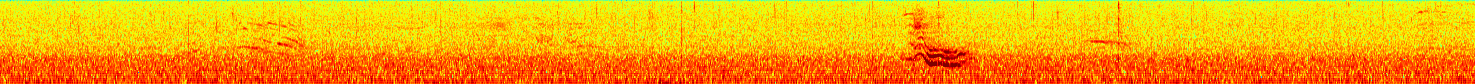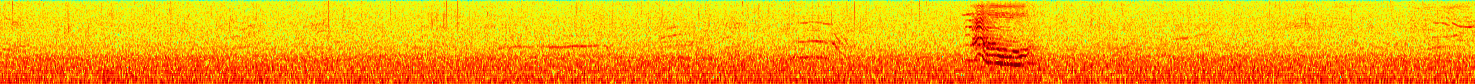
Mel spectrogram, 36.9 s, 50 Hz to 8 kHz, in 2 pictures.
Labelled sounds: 3.0	3.6	killer whale, Bigg's (transient), 1.4 to 3.8 kHz
11.3	12.1	killer whale, Bigg's (transient), 0.78 to 3.6 kHz
13.6	14.1	killer whale, Bigg's (transient), 1.6 to 2.0 kHz
24.8	25.9	killer whale, Bigg's (transient), 1.4 to 1.6 kHz
26.7	27.0	killer whale, Bigg's (transient), 2.1 to 2.5 kHz
28.4	28.9	killer whale, Bigg's (transient), 1.8 to 3.9 kHz
30.5	31.4	killer whale, Bigg's (transient), 0.88 to 6.7 kHz
36.3	36.8	killer whale, Bigg's (transient), 2.2 to 3.9 kHz

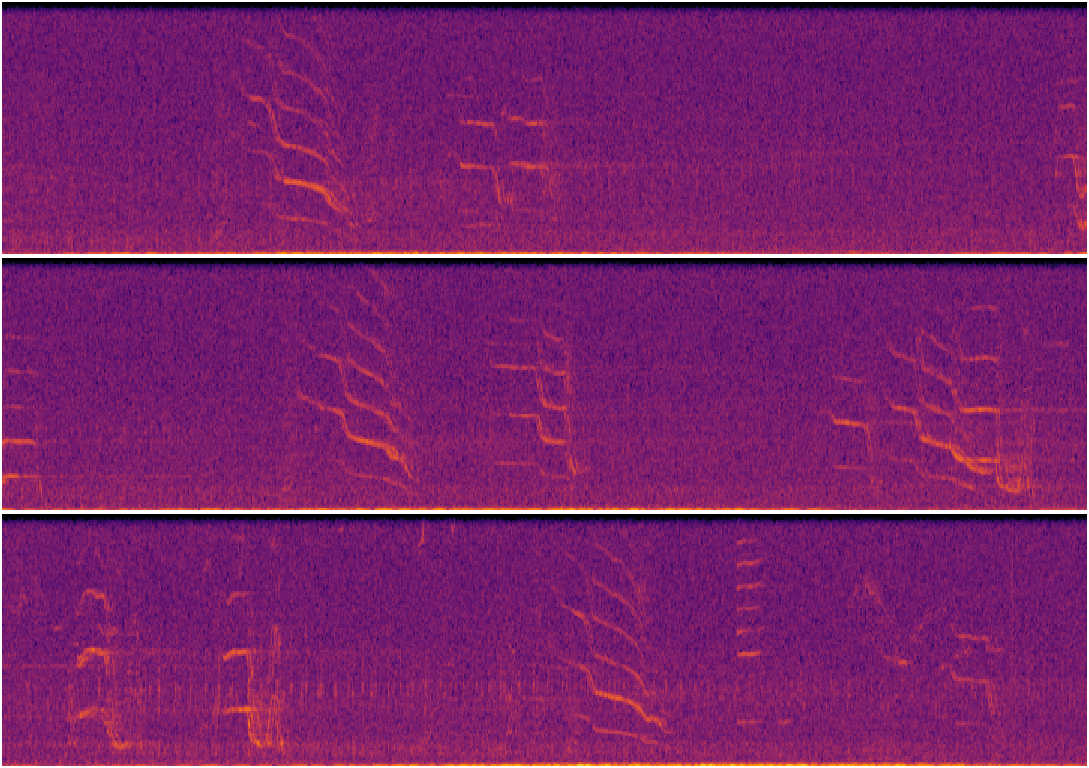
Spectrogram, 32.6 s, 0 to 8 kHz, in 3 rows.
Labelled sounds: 2.4	3.5	killer whale, northern resident, G clan, 0.93 to 7.2 kHz
4.5	5.5	killer whale, northern resident, G clan, 0.83 to 5.1 kHz
10.5	11.2	killer whale, northern resident, G clan, 0.80 to 3.2 kHz
13.8	15.0	killer whale, northern resident, G clan, 0.80 to 7.8 kHz
15.7	16.6	killer whale, northern resident, G clan, 0.99 to 5.8 kHz
19.0	21.5	killer whale, northern resident, G clan, 0.90 to 6.5 kHz
22.3	22.9	killer whale, northern resident, G clan, 1.4 to 5.6 kHz
23.9	24.3	killer whale, northern resident, G clan, 1.2 to 5.5 kHz
27.3	29.3	killer whale, northern resident, G clan, 0.80 to 7.0 kHz
30.5	31.7	killer whale, northern resident, G clan, 1.9 to 4.5 kHz

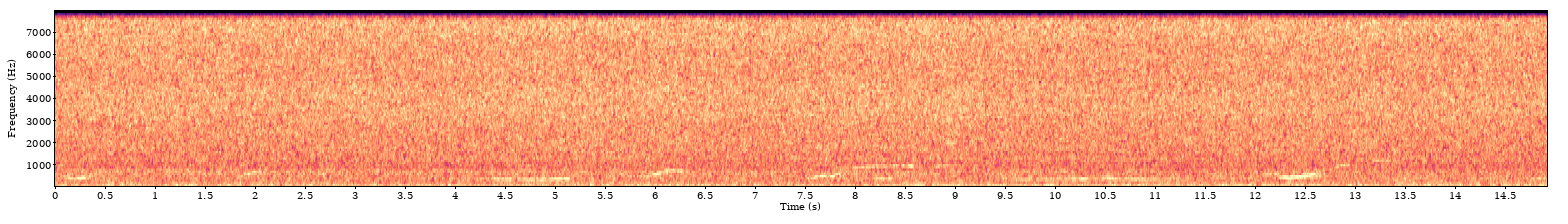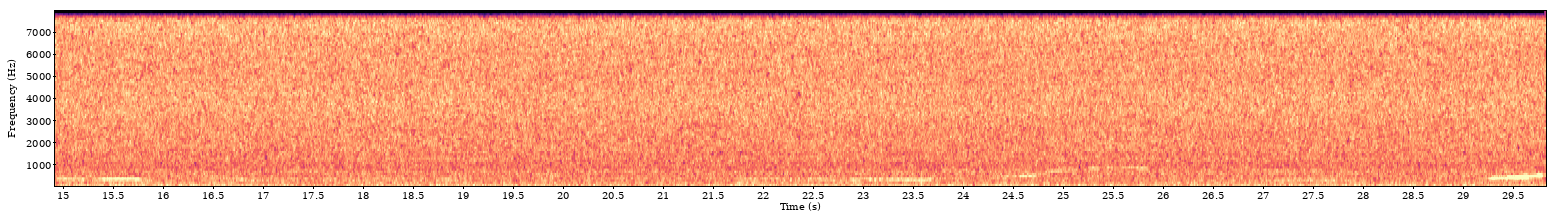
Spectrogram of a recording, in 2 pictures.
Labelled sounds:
8.0	8.3	humpback whale, 0.86 to 0.99 kHz
25.6	25.9	humpback whale, 0.80 to 0.93 kHz

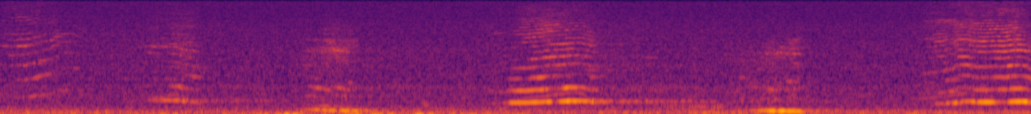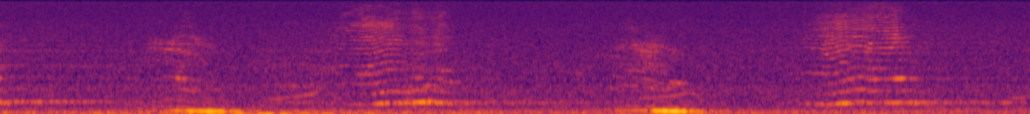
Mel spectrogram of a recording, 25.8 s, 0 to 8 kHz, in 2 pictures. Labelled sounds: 0.0	0.7	humpback whale, 0.86 to 5.2 kHz
1.8	2.5	humpback whale, 1.9 to 2.3 kHz
4.0	4.4	humpback whale, 1.9 to 2.2 kHz
6.4	7.3	humpback whale, 0.90 to 5.2 kHz
9.8	10.0	humpback whale, 2.1 to 2.3 kHz
11.5	13.0	humpback whale, 0.86 to 8.0 kHz
14.7	15.3	humpback whale, 0.83 to 2.2 kHz
17.0	18.7	humpback whale, 0.80 to 4.1 kHz
20.7	21.5	humpback whale, 0.80 to 2.5 kHz
22.9	24.3	humpback whale, 0.80 to 6.7 kHz

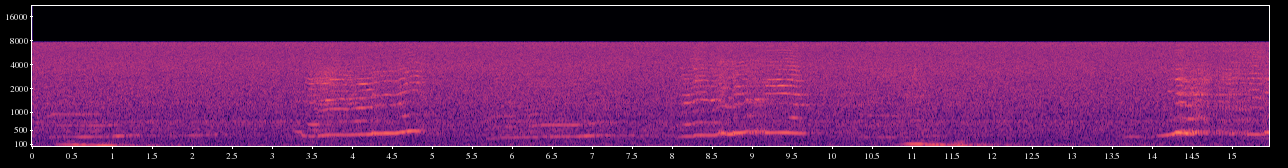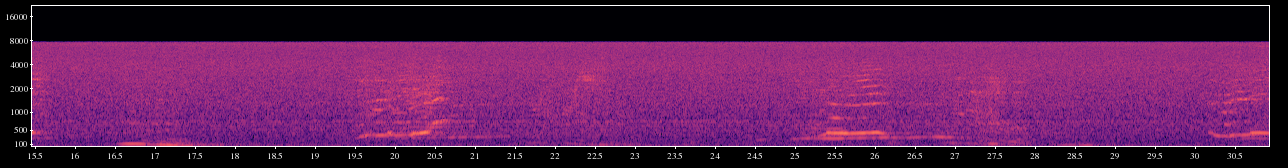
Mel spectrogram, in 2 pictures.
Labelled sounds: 3.4	4.9	humpback whale, 0.99 to 2.8 kHz
8.1	9.7	humpback whale, 1.1 to 6.1 kHz
14.3	14.7	humpback whale, 0.80 to 2.8 kHz
19.5	20.7	humpback whale, 1.3 to 2.7 kHz
25.6	26.2	humpback whale, 1.2 to 3.6 kHz
30.3	30.9	humpback whale, 1.3 to 1.8 kHz

